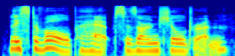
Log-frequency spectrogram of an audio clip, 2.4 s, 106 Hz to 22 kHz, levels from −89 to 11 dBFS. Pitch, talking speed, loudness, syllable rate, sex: 190 Hz, 180 wpm, -17 LUFS, 4.2 syllables/s, female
